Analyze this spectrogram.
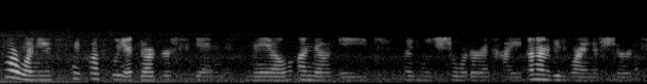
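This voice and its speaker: A woman's very bright, piercing voice comes over a police radio with faint noise. She dispatches units quickly in clipped, procedural phrases. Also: medium pitch, fairly even intonation. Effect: police radio transmission. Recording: noisy police scanner radio feed.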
